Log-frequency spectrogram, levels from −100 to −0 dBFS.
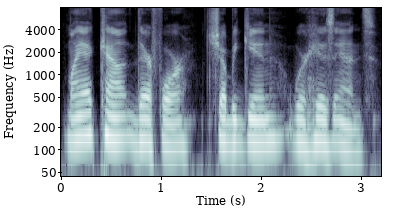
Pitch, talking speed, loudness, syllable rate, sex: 120 Hz, 150 wpm, -17 LUFS, 4.8 syllables/s, male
